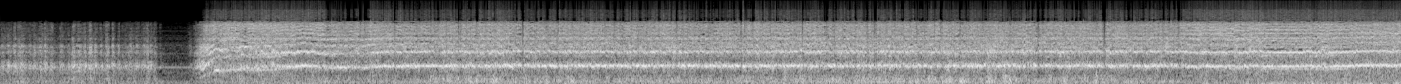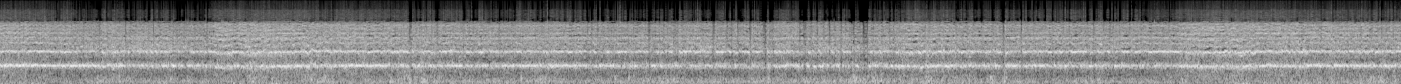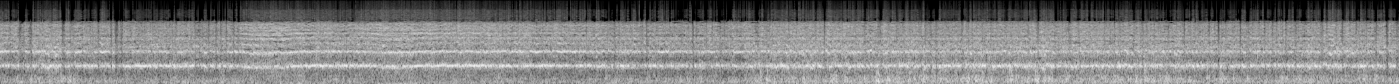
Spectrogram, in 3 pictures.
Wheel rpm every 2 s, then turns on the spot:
20, 180, 230, 230, 230, 230, 220, 230, 230, 230, 230, 230, 230, 230, 230, 230, 230, 230, 230, 230, 230.
0-2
